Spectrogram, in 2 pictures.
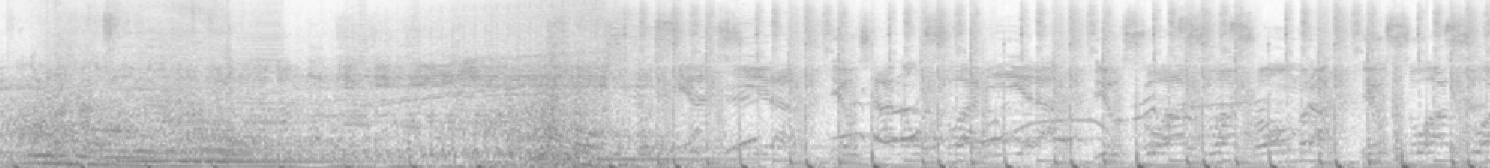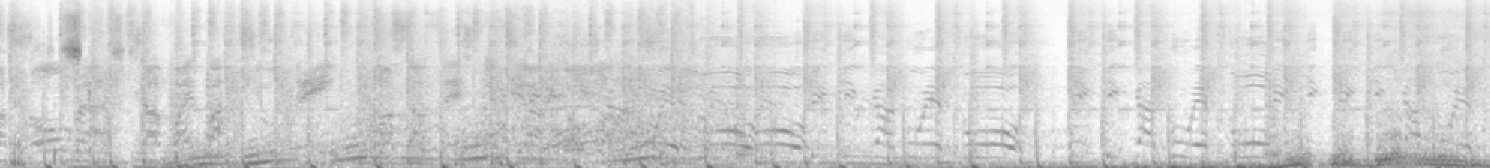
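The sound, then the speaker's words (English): Race cars rev loudly and continuously, engines roaring with sharp tire squeals cutting through, while indistinct voices blend into the dense, nonstop noise. “You guys mock up a track. O'Connor. It's nasty. Let's go get some cars.”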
